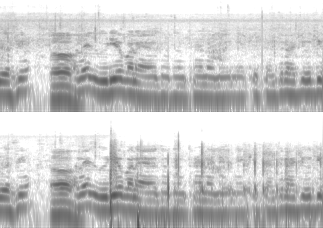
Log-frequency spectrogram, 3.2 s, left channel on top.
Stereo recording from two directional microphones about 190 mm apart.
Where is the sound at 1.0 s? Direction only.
Centre (ahead or behind).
